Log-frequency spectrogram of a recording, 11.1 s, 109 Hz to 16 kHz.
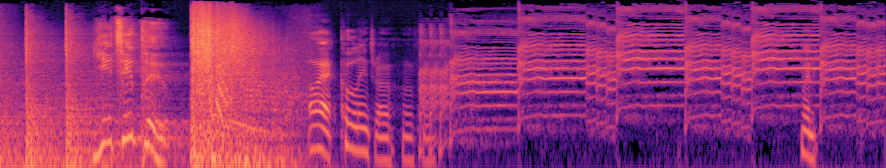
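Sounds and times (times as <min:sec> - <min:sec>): explosion rumble: 0:02.4 - 0:03.9
stuttering chopped voice clip: 0:05.2 - 0:06.6.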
